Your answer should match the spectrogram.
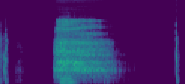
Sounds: Sigh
